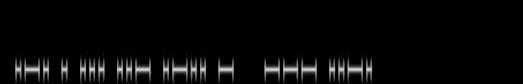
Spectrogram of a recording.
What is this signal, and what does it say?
Morse code, heard as a keyed tone, about 29 wpm, 700 Hz. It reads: RESULT OF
